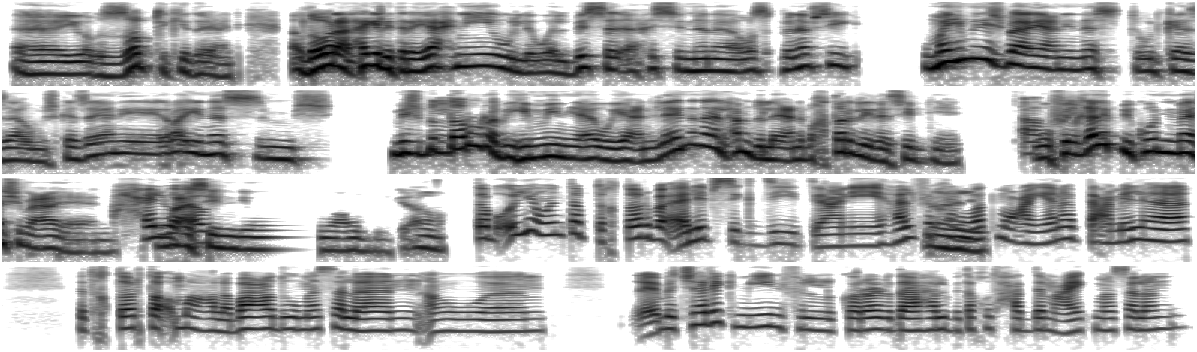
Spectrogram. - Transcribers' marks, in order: tapping; unintelligible speech; "خطوات" said as "خوّات"
- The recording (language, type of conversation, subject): Arabic, podcast, إزاي تختار لبس يناسب شكل جسمك ويخلّيك واثق بنفسك؟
